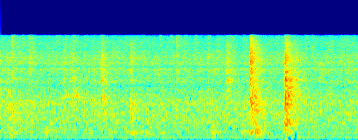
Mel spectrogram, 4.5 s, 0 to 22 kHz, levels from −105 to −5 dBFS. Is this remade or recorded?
recorded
